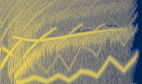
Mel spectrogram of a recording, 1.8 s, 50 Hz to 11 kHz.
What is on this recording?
SFX Powerup 32
8-bit retro chipsound chip 8bit chiptune powerup video-game
8-bit, chipsound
